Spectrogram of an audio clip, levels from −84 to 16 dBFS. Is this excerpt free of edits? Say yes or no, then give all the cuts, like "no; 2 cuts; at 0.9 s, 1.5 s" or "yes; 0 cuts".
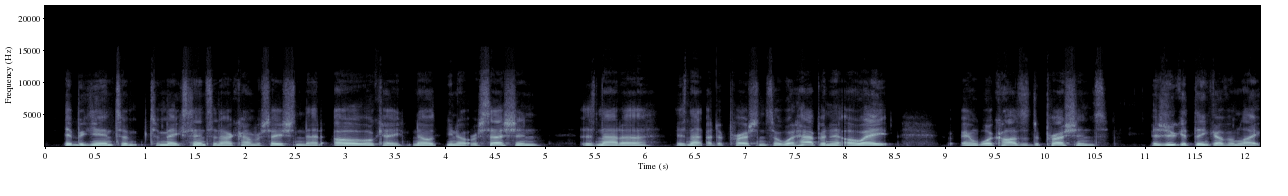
no; 6 cuts; at 3.9 s, 4.3 s, 5.3 s, 6.2 s, 6.6 s, 9.3 s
